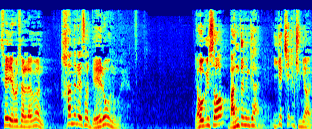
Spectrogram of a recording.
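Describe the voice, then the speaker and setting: A man speaks at a fairly quick pace, his voice high in pitch. His intonation is lively. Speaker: pastor. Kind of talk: sermon. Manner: fast.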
